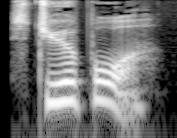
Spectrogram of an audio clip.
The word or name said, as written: styrbord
